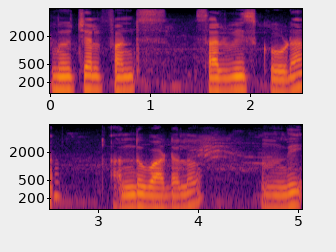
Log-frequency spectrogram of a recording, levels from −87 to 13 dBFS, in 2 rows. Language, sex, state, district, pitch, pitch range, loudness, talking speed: Telugu, male, Andhra Pradesh, Sri Satya Sai, 130 Hz, 120-135 Hz, -21 LUFS, 70 wpm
